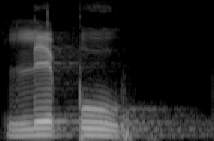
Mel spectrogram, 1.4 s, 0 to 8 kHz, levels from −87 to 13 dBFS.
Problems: none marked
